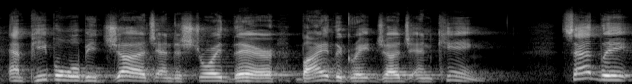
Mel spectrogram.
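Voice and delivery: normal talking voice

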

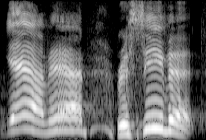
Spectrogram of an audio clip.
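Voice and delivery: high, eager and beaming; delighted giver. Retold or imitated. Giver urging a stunned friend to take it, high and delighted. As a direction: press the gift on them happily. Giver urges gift on someone.

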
